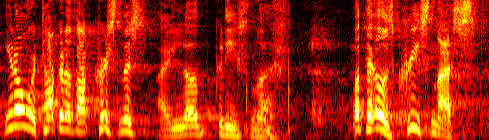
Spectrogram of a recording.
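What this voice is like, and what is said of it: Puppet character speaking with an accent. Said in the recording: “Are you making fun of my accent?”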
